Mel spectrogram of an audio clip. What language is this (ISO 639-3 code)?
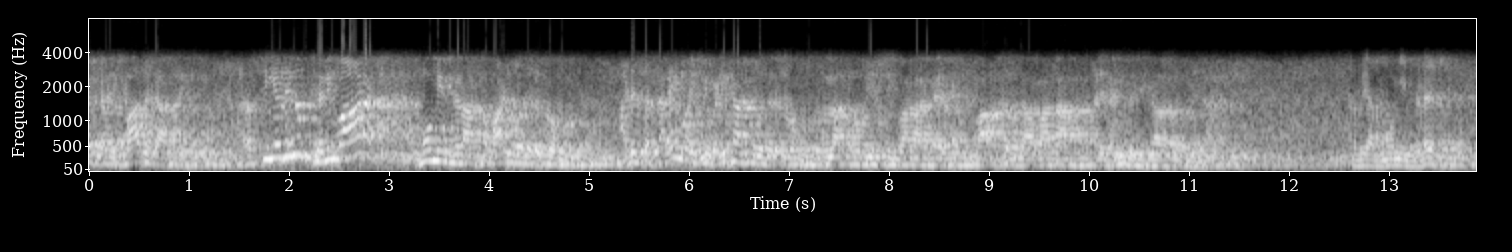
ara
